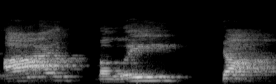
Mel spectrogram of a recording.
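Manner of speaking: "I believe God" drawn out slowly, "I" stressed; slow emphatic stress. Shown as a demonstration. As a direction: drag it out, each word weighty. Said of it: "He says".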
